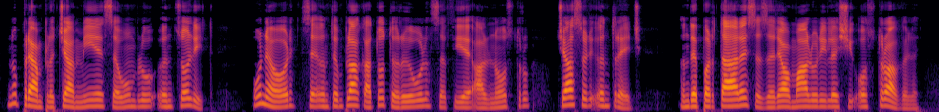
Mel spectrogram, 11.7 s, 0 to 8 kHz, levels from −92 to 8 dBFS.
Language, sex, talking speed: Romanian, male, 135 wpm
